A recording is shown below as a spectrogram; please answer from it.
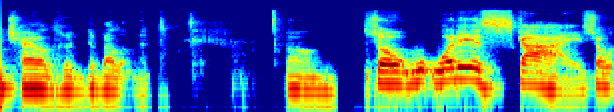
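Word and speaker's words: SCCEI: development so what is sky so s c c e i lots of lots of us we pronounce it sky for short um we're stanford's home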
